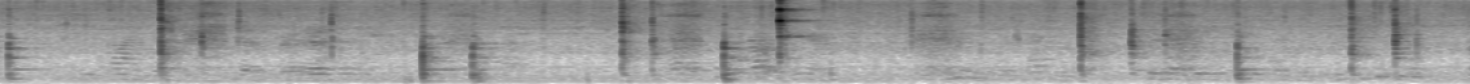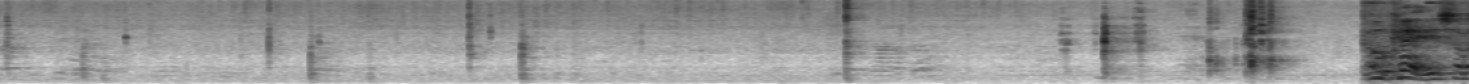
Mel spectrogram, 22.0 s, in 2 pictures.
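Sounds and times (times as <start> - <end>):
utensil clicking against a pan: 0.0 - 0.3, 1.2 - 1.7, 4.6 - 7.0, 8.1 - 12.2, 14.5 - 15.2, 17.3 - 17.6
food sizzling in a pan: 0.0 - 22.0.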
